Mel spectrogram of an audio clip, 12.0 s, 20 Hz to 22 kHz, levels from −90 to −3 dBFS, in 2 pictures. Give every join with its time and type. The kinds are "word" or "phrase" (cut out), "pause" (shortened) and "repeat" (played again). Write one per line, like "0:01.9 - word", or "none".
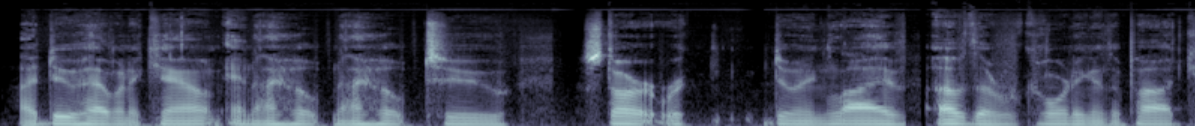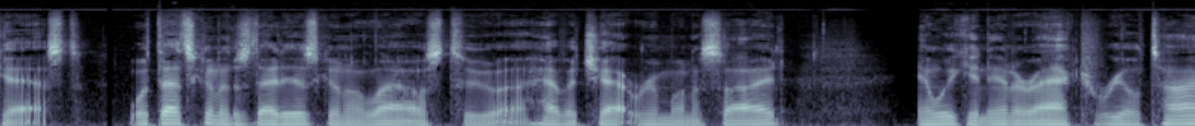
0:01.1 - phrase
0:01.7 - repeat
0:03.8 - word
0:04.5 - phrase
0:07.1 - word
